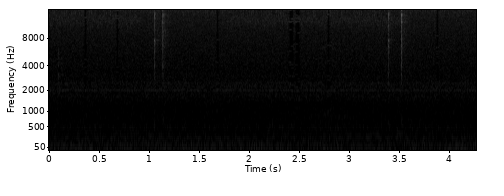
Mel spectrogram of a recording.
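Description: Near silence: faint low room hum, with two pairs of faint short high clicks, one about a second in and one near the end.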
